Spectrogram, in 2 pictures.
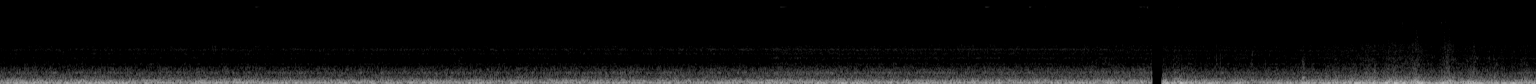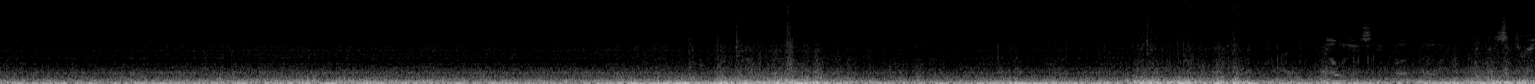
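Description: Steady low rumble inside a moving car's cabin: engine and tyres rolling over a snow-covered street. The sound drops out for an instant a little before halfway, and grows somewhat louder about three quarters of the way through.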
